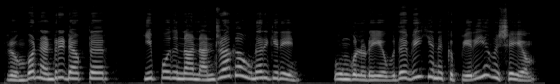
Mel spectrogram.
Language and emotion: Tamil, happy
